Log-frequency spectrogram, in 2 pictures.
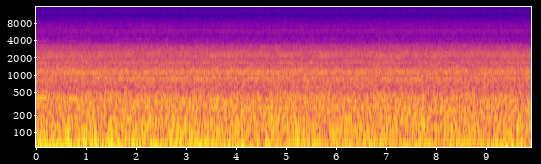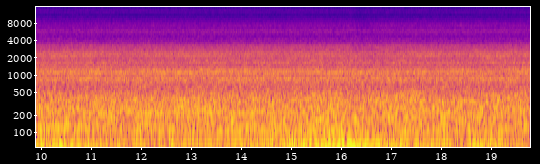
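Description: A small plane's engine drones steadily in the cabin.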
